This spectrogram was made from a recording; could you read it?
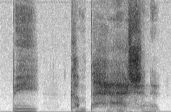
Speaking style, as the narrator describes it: Morrie whispered

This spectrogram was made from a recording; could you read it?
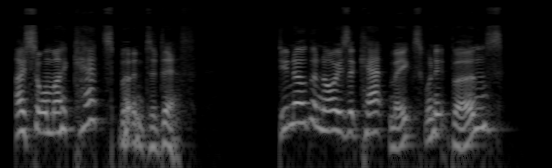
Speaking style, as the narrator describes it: Another damn giggle

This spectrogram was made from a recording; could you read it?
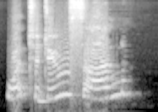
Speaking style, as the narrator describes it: Rashid pleaded piteously

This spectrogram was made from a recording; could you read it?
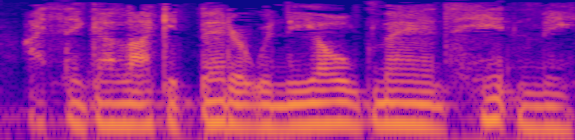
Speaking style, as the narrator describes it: Johnny sighed

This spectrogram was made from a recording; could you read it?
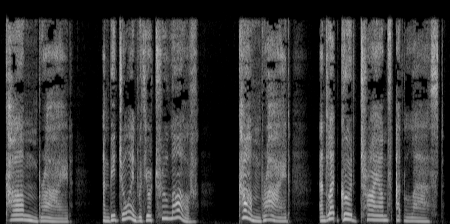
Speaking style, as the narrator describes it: Ianthe said smoothly

